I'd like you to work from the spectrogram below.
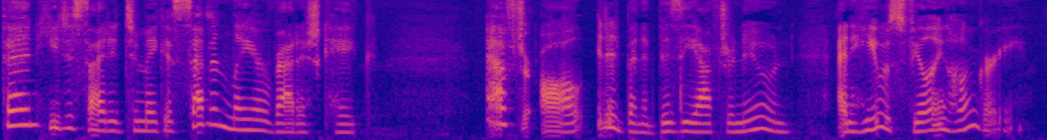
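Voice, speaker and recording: A woman reads a children's storybook aloud in a gentle, even storytelling voice. Her tone has a gravelly fry running through it. The recording is dry and close to the mic. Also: mid-range voice, moderate pace, no room sound. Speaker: storybook reader.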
